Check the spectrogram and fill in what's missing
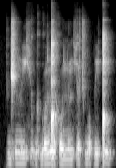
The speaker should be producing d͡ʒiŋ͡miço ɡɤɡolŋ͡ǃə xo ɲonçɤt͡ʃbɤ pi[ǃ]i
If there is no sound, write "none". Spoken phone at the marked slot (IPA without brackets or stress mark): ǃ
